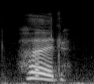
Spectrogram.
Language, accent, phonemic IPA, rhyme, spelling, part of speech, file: English, US, /hʊd/, -ʊd, hood, noun / verb / adjective, En-us-hood.ogg
- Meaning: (noun) A covering for the head, usually attached to a larger garment such as a jacket or cloak.: A head covering placed on falcons to inhibit their vision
